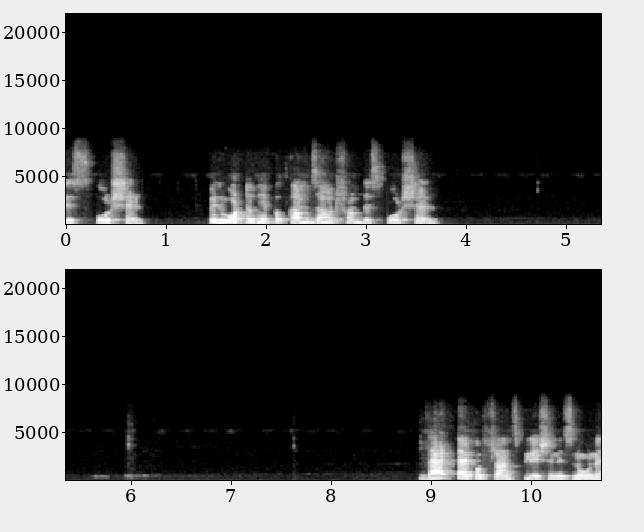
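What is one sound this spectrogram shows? A young woman speaks calmly and explains into a close microphone.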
